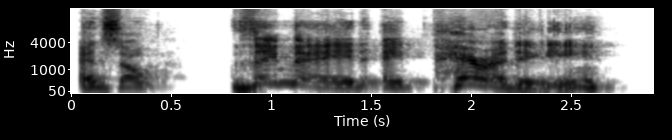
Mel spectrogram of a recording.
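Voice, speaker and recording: A man's voice: sits high, huge pitch swings, takes it slowly, husky. A man hosting an opinionated talk show, speaking emphatically and repeating himself for effect. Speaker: host of an entertainment news talk show. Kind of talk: opinionated commentary to co-hosts and audience.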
